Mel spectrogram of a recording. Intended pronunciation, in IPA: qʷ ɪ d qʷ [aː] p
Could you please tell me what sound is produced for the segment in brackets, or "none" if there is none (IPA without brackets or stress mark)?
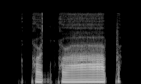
aː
